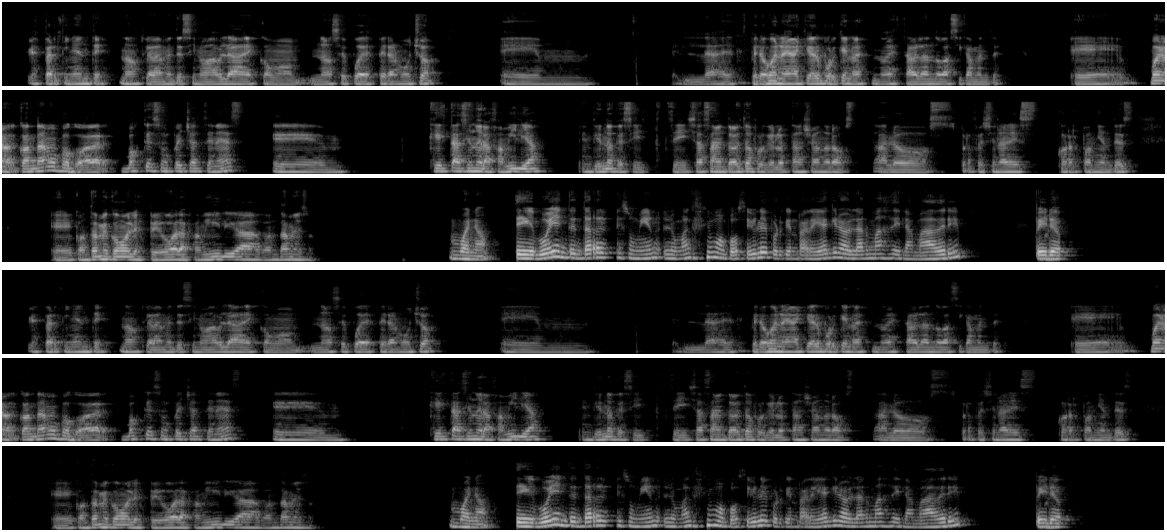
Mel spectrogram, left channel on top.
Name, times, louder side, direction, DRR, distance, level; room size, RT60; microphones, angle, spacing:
voice 1, 0.3-4.4 5.0-5.9 6.7-10.0 10.7-14.0 14.3-15.1 15.9-17.1 17.4-21.9 22.2-22.9 23.7-26.4 33.7-33.8, left 4 dB, 65° left, 0.7 m, -30 dB
voice 2, 27.7-28.1 28.4-32.9 33.6-33.8, left 2 dB, 40° left, 1.0 m, -25 dB
9.1 x 8.0 x 5.8 m
head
